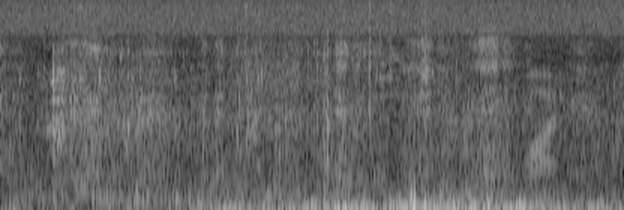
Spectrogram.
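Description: Wind rumbling on the microphone, growing louder partway through, with a brief faint voice near the end.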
